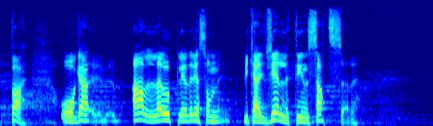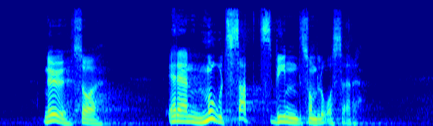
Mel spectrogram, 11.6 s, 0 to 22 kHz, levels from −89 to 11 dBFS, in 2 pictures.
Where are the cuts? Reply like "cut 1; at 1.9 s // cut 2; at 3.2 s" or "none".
cut 1; at 6.7 s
